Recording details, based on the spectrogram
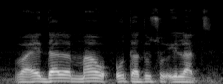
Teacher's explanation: lam dibaca jelas karena bertemu dengan huruf qamariyah yaitu mim · ada mad badal karena huruf wawu diikuti dengan hamzah dibaca panjang dua harokat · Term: alif lam qamariyah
